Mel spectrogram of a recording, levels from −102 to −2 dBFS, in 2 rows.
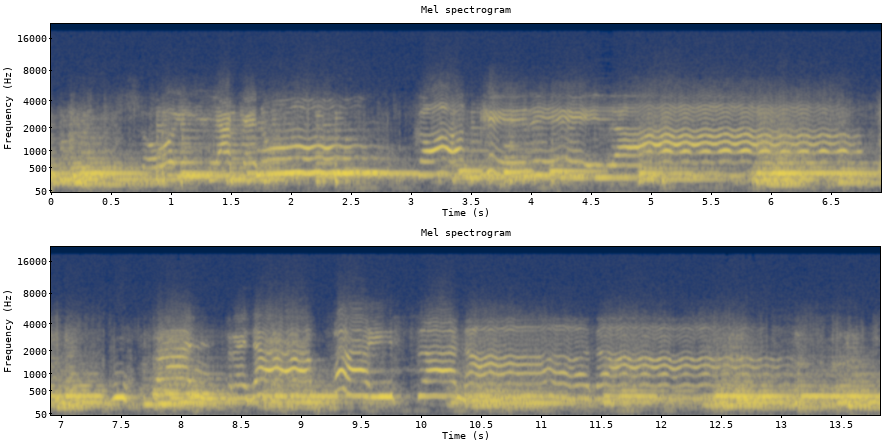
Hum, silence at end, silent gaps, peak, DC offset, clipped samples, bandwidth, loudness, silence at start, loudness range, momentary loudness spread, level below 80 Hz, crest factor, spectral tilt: none; 0 s; none; -4 dBFS; 0.1%; under 0.1%; 6.6 kHz; -18 LUFS; 0 s; 2 LU; 6 LU; -62 dBFS; 12 dB; -7.5 dB/octave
